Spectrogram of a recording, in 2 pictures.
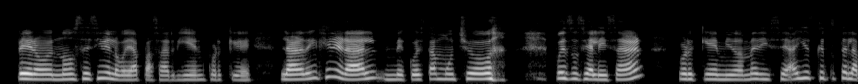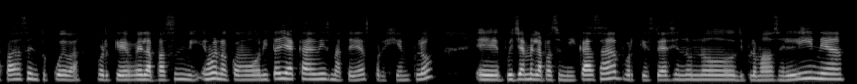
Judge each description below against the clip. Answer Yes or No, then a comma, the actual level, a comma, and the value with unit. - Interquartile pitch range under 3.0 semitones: Yes, narrow, 2.5 semitones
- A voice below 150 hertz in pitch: No, high, 225 Hz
